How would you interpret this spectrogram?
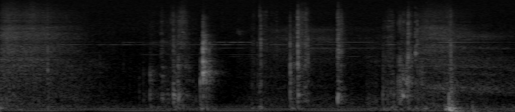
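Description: household object, wind chimes tinkling

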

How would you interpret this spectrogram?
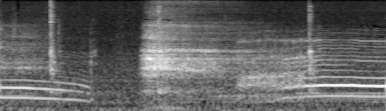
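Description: animal, cat meowing

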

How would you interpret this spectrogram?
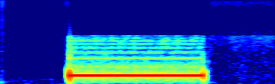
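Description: signal or alarm, telephone ringback tone

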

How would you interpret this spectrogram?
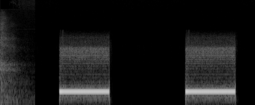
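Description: signal or alarm, telephone ringing tone

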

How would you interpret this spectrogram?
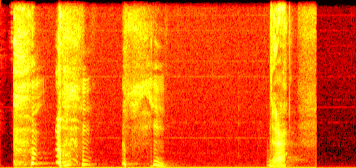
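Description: human body sound, cough

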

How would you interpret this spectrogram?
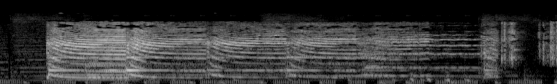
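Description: sound effect, air horn sound effect

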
